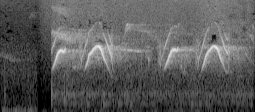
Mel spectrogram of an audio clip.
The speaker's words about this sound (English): Elepaia was often the first bird to be heard as the forest day begins with these charming phrases. And here is the famous Elepaio woof whistle.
